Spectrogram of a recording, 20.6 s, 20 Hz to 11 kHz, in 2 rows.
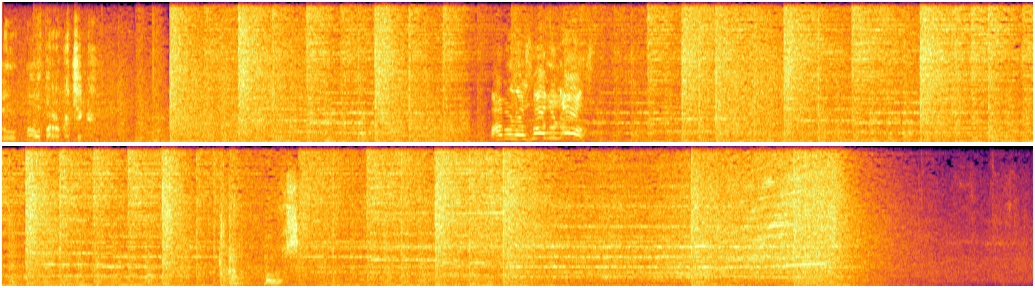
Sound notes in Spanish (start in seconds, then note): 12.4 Portazo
